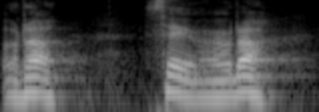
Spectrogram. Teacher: it's a trilling of the tongue against the palate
